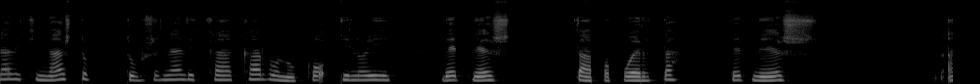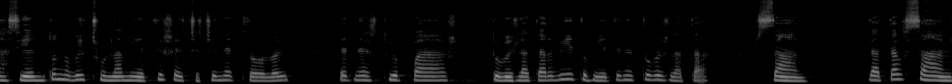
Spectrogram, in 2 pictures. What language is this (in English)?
Mazaltepec Zapotec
